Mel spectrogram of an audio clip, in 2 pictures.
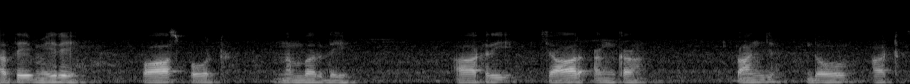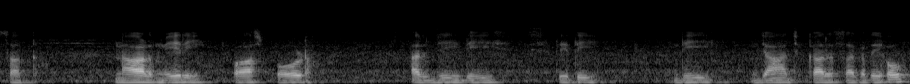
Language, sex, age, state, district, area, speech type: Punjabi, male, 30-45, Punjab, Muktsar, urban, read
